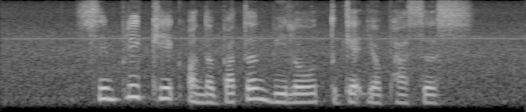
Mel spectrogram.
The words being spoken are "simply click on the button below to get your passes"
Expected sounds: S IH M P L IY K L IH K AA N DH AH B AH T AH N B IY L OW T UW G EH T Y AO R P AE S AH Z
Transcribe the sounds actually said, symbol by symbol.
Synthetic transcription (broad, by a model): S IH M P L IY K EH K AA N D AH B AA T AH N B IY L OW T UW G EH T Y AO P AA S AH S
